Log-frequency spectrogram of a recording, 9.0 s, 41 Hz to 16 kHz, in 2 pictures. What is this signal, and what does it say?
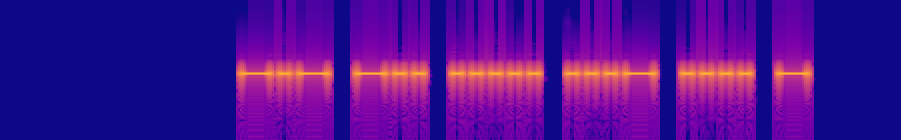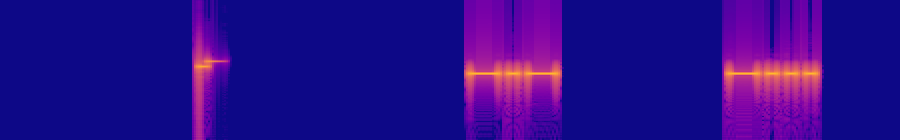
Morse code, heard as a keyed tone, about 25 wpm, spaced as for 19 wpm, 700 Hz. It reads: KD5VHT KB
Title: USA Call Signs - 6 Characters - 6x Character Spacing - 25wpm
